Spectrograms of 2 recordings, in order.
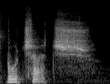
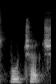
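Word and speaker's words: Buczacz: dessen Mutter aus Bucac, so spricht man es aus, aus Bucac stammte.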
